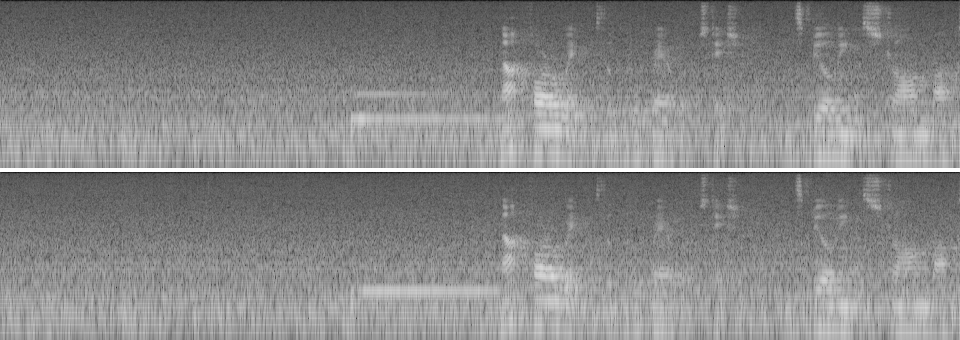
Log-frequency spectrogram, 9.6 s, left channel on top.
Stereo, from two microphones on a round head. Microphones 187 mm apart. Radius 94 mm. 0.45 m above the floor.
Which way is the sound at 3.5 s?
45° left (ahead or behind).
